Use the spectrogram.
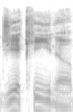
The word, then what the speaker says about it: Giacchino: right oscar-winning up composer Michael giacchino is that I think that's how I pronounced it I've heard people take giacino but I've always said giacchino but never mind it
